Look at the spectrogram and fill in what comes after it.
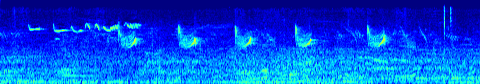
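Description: Birds chirping: a quick high twitter in the first second or so, then a run of short, curving calls about one every three-quarters of a second, over a steady background rush.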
